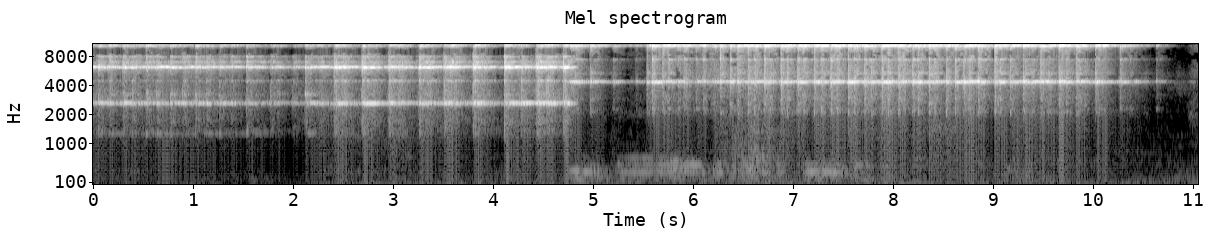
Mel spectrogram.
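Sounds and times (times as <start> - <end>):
brass hand bell rung rapidly: 0.0 - 10.7.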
